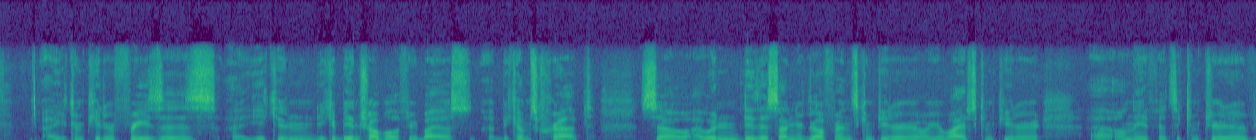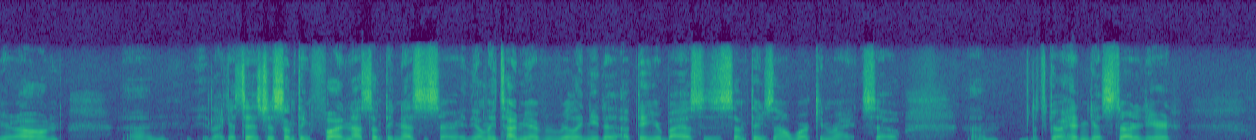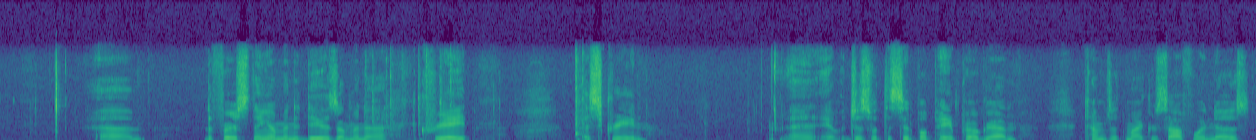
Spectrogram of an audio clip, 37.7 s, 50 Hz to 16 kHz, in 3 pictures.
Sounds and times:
Speech: 0.4 - 13.2, 13.8 - 21.6, 22.2 - 24.4, 26.0 - 26.6, 27.2 - 29.8, 30.9 - 31.7, 32.8 - 35.4, 36.0 - 37.6.

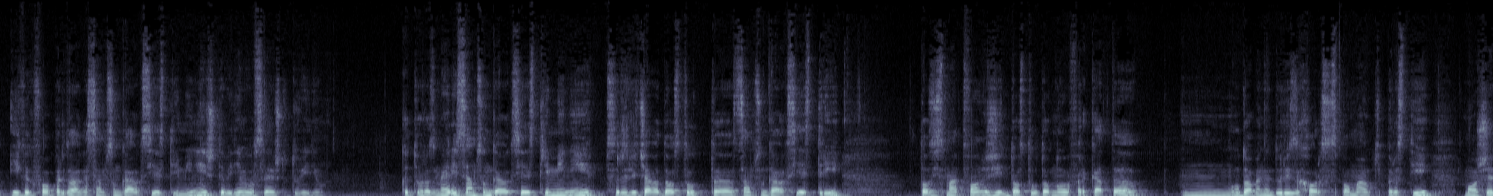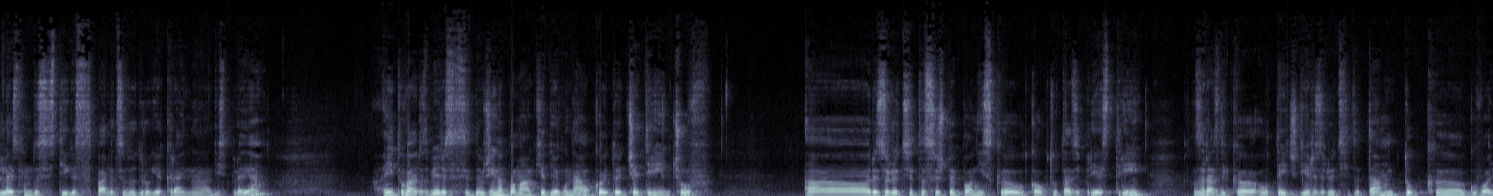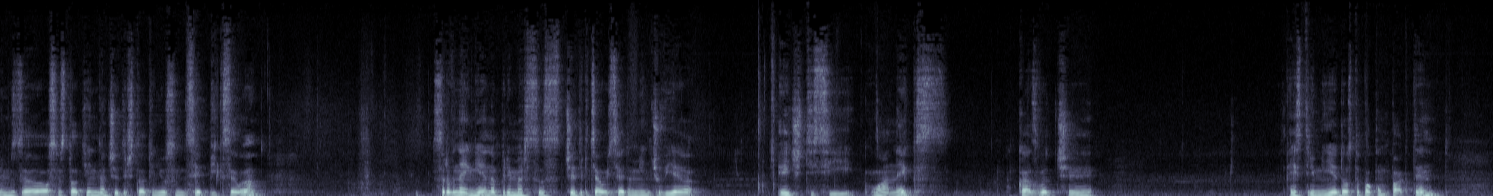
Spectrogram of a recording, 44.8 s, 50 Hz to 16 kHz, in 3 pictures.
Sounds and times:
Speech: 0.0 - 3.4, 4.0 - 8.5, 9.2 - 17.7, 18.6 - 22.2, 23.0 - 32.6, 34.0 - 40.9, 42.7 - 44.4.

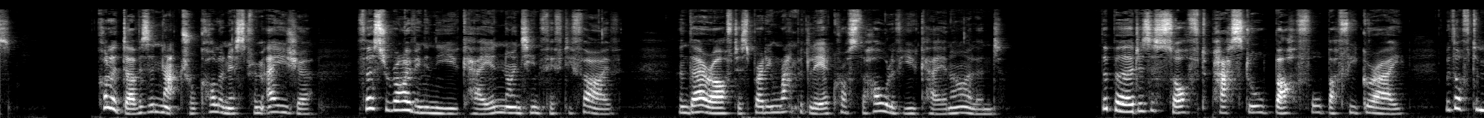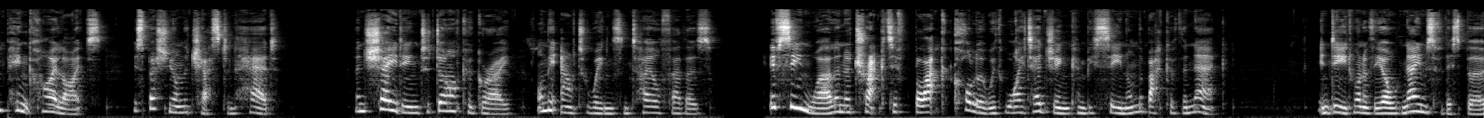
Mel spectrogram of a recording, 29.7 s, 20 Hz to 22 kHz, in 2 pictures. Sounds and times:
Speech: 1.0 - 6.2, 6.8 - 10.1, 11.0 - 17.7, 18.4 - 27.2, 28.0 - 29.6.

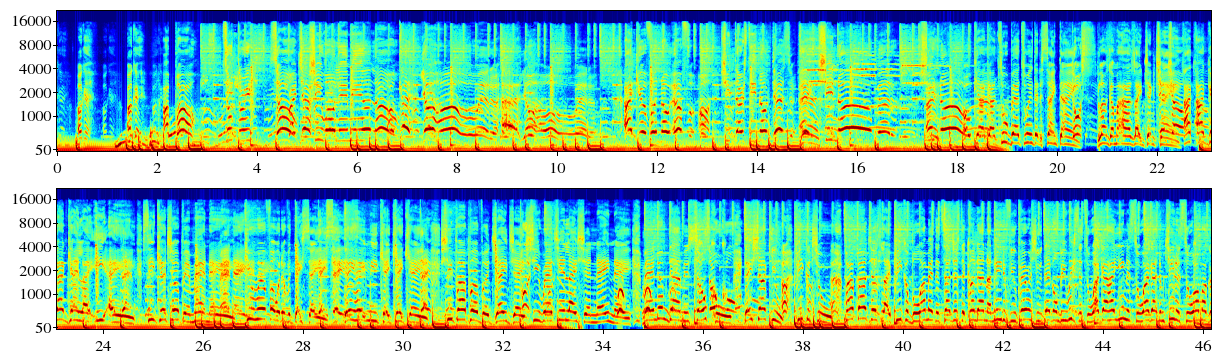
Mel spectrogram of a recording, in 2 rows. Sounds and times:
Background music: 0.0 - 19.2, 22.2 - 33.6, 34.3 - 46.1.

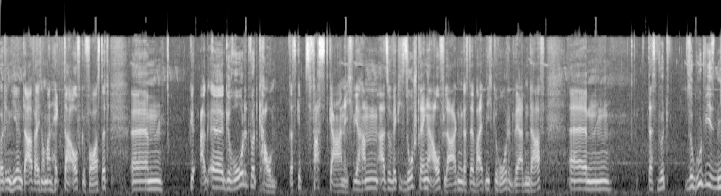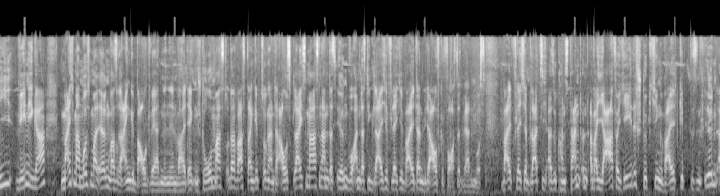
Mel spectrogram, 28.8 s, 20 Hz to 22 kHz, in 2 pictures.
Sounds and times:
Speech: 0.0 - 12.2, 12.9 - 28.8
Outside, rural or natural: 0.0 - 28.8.

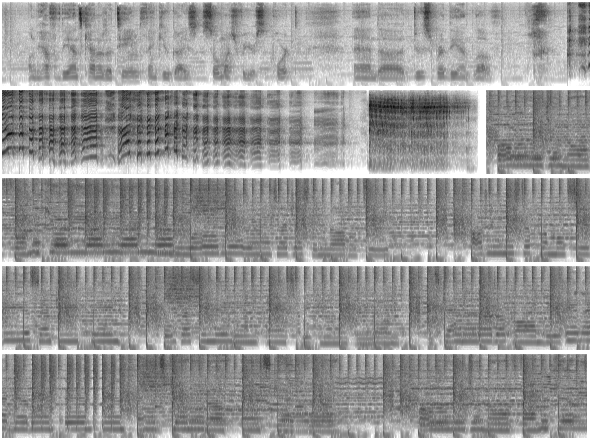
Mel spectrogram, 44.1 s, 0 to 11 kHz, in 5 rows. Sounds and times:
Music: 0.0 - 10.0, 16.1 - 44.0
Fart: 14.3 - 16.0.

